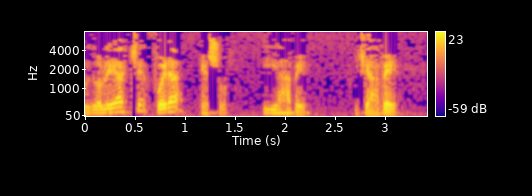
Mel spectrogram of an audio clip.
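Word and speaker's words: iabe (Ιαβε): escribe iabe, iota, alfa, beta, epsilon, iabe, como la mejor pronunciación fonética del tetragramatón, mucho antes que los rabinos que hemos dicho antes, los rabinos masoretas, metieran las vocales.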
